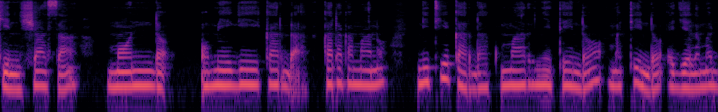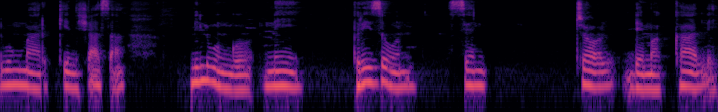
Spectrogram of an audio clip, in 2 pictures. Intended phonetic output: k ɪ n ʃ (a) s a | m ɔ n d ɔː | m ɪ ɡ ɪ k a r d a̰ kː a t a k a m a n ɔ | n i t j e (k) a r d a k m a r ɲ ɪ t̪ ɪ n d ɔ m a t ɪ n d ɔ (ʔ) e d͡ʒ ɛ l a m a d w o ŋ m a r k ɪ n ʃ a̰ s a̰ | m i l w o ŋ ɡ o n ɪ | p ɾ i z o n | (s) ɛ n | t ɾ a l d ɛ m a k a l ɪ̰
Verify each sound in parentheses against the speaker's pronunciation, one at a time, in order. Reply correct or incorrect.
correct, correct, correct, correct

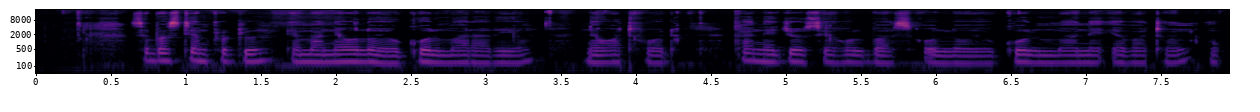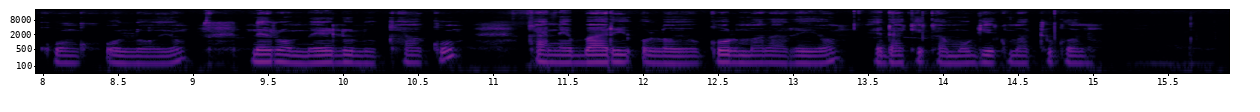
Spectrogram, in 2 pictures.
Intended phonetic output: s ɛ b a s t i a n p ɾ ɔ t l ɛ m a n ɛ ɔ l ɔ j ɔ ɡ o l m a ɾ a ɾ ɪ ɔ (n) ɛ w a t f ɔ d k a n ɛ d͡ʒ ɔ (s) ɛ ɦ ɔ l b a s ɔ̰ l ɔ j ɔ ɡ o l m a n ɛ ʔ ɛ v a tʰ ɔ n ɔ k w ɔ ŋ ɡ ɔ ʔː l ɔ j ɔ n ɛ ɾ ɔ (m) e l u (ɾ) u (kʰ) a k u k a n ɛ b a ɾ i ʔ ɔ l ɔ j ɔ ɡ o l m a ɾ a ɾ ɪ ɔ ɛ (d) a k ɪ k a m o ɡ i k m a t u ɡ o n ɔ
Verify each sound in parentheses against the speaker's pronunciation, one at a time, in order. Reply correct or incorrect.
correct, correct, correct, incorrect, correct, correct

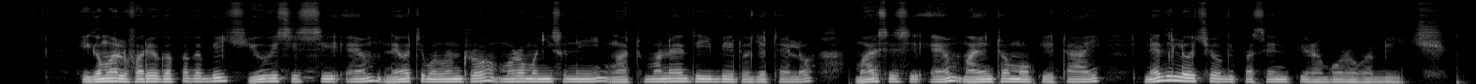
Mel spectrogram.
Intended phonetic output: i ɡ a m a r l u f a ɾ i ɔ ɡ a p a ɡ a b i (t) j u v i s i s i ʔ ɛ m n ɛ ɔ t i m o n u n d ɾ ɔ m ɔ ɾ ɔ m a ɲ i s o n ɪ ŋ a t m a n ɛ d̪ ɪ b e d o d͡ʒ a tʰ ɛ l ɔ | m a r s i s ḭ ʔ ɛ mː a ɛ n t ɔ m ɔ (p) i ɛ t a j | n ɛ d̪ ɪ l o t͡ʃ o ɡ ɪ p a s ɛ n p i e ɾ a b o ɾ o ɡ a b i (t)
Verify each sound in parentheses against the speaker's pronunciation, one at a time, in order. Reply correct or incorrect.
incorrect, correct, incorrect

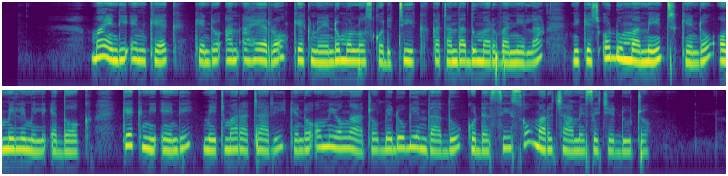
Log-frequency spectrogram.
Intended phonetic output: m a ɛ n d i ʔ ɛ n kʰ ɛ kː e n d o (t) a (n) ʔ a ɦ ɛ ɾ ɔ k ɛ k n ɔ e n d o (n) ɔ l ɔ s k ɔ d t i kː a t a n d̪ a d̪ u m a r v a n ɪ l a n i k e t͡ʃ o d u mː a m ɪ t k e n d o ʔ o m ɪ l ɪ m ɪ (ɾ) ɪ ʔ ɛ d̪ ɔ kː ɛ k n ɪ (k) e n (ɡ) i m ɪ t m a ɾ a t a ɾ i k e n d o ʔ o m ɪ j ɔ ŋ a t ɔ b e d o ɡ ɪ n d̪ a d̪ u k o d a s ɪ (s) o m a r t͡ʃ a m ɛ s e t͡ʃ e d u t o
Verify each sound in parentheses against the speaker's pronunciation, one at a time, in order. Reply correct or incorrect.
incorrect, correct, incorrect, incorrect, incorrect, incorrect, correct

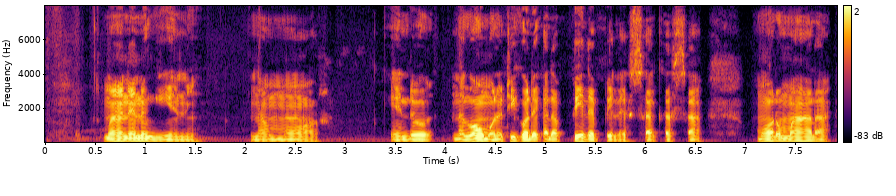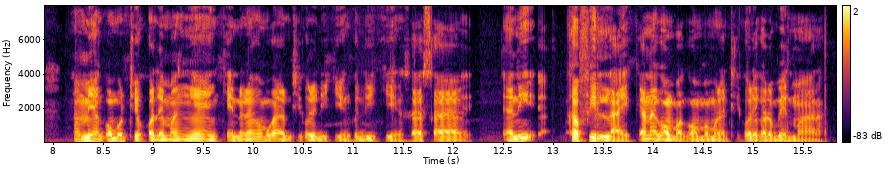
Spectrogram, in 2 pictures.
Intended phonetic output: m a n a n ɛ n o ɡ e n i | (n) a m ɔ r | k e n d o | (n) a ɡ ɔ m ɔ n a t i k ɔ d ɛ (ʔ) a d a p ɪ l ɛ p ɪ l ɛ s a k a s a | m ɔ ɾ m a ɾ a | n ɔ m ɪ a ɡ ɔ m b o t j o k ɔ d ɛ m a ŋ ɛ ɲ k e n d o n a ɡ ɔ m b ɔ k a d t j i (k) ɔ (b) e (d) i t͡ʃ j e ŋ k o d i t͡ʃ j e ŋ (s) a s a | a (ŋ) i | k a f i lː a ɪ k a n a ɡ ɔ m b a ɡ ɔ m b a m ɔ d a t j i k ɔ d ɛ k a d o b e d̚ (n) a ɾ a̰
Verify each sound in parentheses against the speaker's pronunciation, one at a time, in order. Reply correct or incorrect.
correct, correct, incorrect, correct, incorrect, correct, correct, incorrect, incorrect

